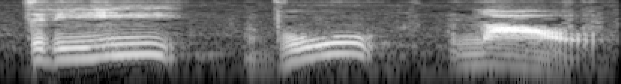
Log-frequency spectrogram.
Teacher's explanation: assim por exemplo na palavra tribunal composta por três sílabas tribunal as duas primeiras são átonas e a última é tônica aquela que falamos com maior intensidade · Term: sílaba tônica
